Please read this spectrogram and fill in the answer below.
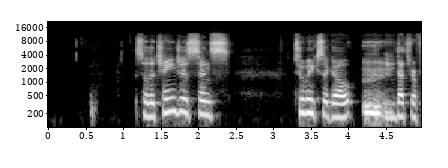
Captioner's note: clears throat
